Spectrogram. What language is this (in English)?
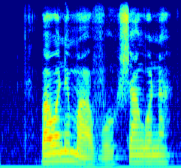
Venda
